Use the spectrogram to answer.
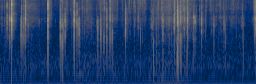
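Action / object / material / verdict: scrape / laminated plastic-foil tea bag packet / plastic foil / none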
